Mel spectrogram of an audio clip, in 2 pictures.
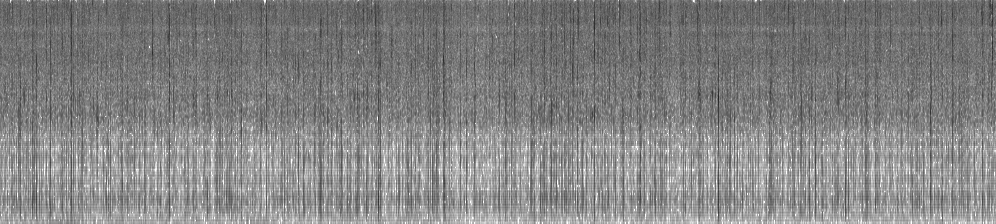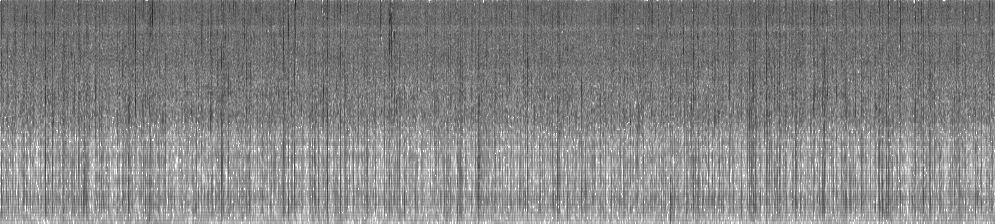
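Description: Steady rain falling on a hard surface, a dense even hiss full of many small individual drop ticks.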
